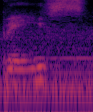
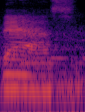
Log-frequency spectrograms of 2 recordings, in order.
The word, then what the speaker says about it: Bass: Anyway, Mega Man and base, or as I say it, Mega Man and Bass. Okay, that's not how you say it, but it is how it's spelled, which is weird.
